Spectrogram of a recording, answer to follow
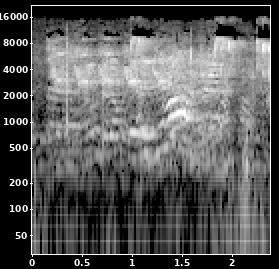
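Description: Many children's voices calling and chattering while they play outdoors. One call rises and falls more clearly about halfway through.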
